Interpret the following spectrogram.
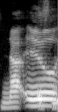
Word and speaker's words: Nail: to be very different like it's not na Yakupov it's Nail Yakupov yeah yeah or or it's nail Yakov the kov Yakov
